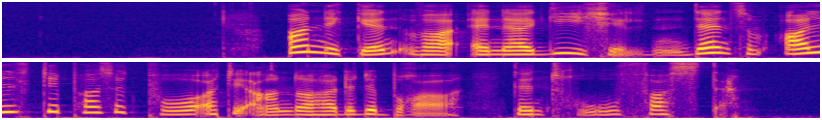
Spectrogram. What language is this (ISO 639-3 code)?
nor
